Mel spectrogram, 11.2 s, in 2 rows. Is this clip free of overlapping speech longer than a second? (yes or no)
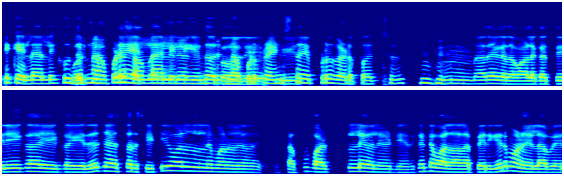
no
